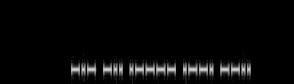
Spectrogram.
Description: Morse code, heard as a keyed tone, about 44 wpm, 700 Hz. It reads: KD1PZ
